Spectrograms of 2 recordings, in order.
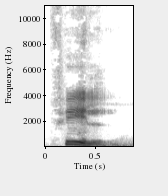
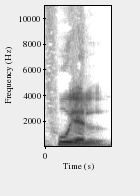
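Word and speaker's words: fuel: এখানে একটি গুরুত্বপূর্ণ কথা আছে এই শব্দটির সঠিক উচ্চারণ হবে ফিল গুগল ট্রান্সলেট এভাবে করে বলে ফিল ফিলের মত করে বলে ফিল কিন্তু এই শব্দটিকে আমরা এভাবে বলতে পারি ফুয়েল ফুয়েল বললে আপনার ওদের উচ্চারণের সাথে মিলবে না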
